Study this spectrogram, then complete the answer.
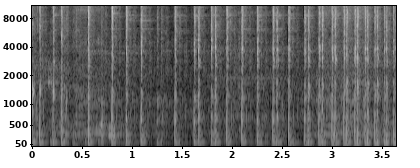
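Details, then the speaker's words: Old Hercules Economy 7hp buzzsaw engine, just started, not yet warm: uneven stumbling pops about eight a second with gaps and doubled beats. Rough running; definitely wants more choke. "Huh. This is interesting. Acts like it's flooding. Okay, that's not enough choke."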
